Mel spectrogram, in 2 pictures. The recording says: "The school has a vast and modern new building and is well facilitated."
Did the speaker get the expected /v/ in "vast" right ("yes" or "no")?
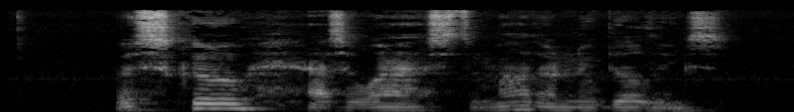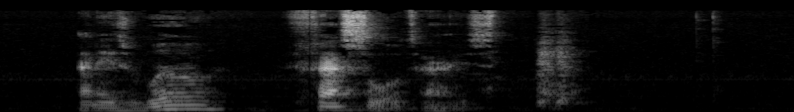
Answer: no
